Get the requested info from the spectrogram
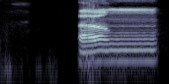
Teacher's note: ওয়ালা, হামজা নুন জবর আং, নুন সাকিনের পরে ইকফার হরফ তা আসছে, তাই এই নুনকে নাকের ভিতরে লুকাইয়া গুন্নার সহিত পড়ব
